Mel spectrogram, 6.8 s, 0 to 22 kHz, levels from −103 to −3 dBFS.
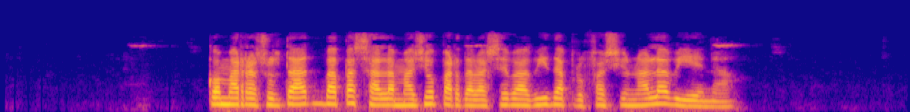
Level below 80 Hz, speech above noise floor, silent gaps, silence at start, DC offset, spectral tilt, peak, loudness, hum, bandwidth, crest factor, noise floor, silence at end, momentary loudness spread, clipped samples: -58 dBFS; 63 dB; none; 1.6 s; under 0.1%; -6 dB/octave; -4 dBFS; -21 LUFS; none; 7.6 kHz; 20 dB; -83 dBFS; 1.3 s; 8 LU; under 0.1%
